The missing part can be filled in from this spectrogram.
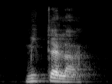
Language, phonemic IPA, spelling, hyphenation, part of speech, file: Dutch, /miˈtɛ.laː/, mitella, mi‧tel‧la, noun, Nl-mitella.ogg
- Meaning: sling (hanging bandage)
